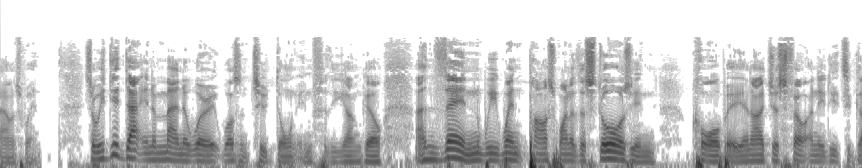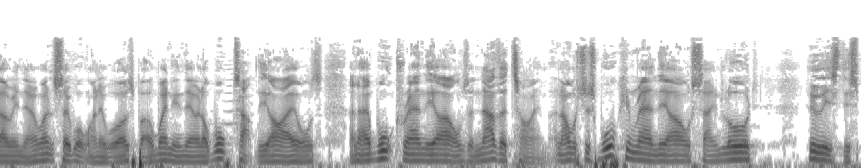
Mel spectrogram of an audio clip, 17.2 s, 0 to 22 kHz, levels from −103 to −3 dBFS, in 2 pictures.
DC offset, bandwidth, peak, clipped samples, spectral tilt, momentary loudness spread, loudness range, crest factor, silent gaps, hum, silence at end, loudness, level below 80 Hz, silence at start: under 0.1%; 10 kHz; -10 dBFS; under 0.1%; -5 dB/octave; 12 LU; 5 LU; 28 dB; 0.41-0.58 s; none; 0 s; -38 LUFS; -44 dBFS; 0 s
